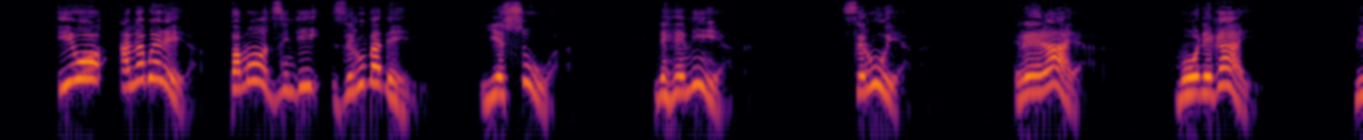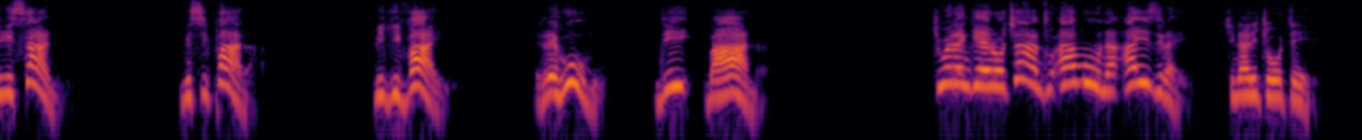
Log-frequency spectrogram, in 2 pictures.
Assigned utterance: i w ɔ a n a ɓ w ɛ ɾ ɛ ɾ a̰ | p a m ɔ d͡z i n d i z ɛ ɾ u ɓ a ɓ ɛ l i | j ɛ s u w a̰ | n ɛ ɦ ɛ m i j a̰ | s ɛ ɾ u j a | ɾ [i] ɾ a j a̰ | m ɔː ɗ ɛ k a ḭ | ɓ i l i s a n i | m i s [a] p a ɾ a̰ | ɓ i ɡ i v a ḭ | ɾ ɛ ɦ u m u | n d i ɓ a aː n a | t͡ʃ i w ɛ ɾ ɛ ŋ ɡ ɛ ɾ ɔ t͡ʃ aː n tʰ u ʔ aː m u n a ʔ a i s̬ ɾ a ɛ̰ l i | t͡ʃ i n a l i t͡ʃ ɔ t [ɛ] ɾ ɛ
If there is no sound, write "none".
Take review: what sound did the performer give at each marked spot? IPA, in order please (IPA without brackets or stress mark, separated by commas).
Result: ɛ, i, ɛː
